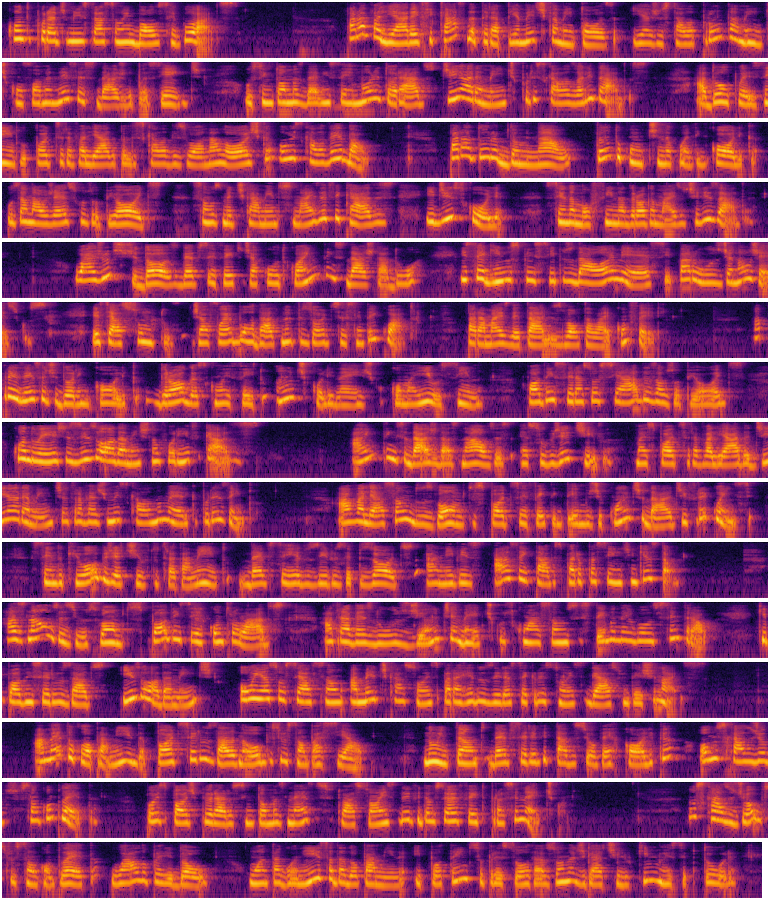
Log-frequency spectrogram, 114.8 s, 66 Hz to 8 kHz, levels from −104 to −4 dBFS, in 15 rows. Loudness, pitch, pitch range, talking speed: -27 LUFS, 255 Hz, 230-315 Hz, 140 wpm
